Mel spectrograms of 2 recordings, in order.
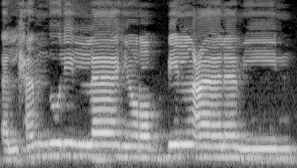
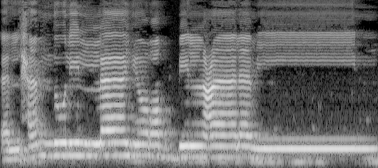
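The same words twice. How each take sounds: First: The final long vowel is held briefly. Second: The final long vowel is drawn out longer. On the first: "এক আলিফ লম্বা করে পড়া কি জায়েজ আপনি যদি এভাবে বলেন" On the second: "আবার যদি তিন আলিফ করে পড়েন সুন্দর"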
